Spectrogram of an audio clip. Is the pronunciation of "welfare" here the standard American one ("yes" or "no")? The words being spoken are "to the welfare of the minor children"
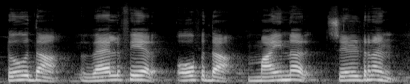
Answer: no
